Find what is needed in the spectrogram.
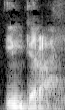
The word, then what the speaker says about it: impera: Divide et impera. – Да. – То есть разделяй и властвуй. – Impera. На последний слог не может быть ударение в латыни.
